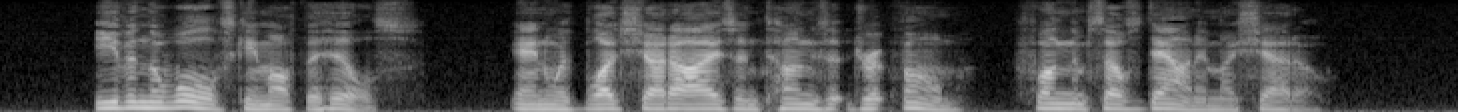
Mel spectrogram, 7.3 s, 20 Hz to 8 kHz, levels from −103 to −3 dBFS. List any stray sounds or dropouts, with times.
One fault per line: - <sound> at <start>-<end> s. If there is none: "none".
none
